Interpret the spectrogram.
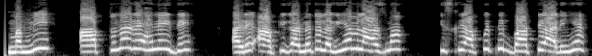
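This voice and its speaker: A woman voicing a complaining, sharp-tongued young wife in a cartoon story. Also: very high voice, fairly quick. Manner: whiny, indignant.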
